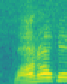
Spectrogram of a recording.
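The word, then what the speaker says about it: は: 그런데 조사로 쓰일 때에는 와라고 반드시 발음을 해주셔야 됩니다.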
